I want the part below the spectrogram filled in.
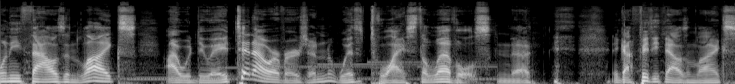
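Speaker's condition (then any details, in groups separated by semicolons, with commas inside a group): No condition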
